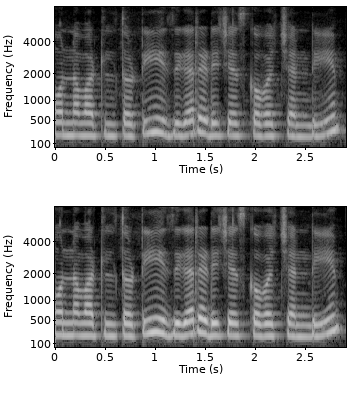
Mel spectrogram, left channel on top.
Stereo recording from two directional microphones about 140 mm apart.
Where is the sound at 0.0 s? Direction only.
25° right (ahead or behind).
